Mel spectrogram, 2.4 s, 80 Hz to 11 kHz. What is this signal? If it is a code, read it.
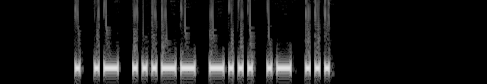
Morse code, heard as a keyed tone, about 46 wpm, 700 Hz. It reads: EA3BAS
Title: DXCC-100 Call Signs - 6 Characters - 50wpm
